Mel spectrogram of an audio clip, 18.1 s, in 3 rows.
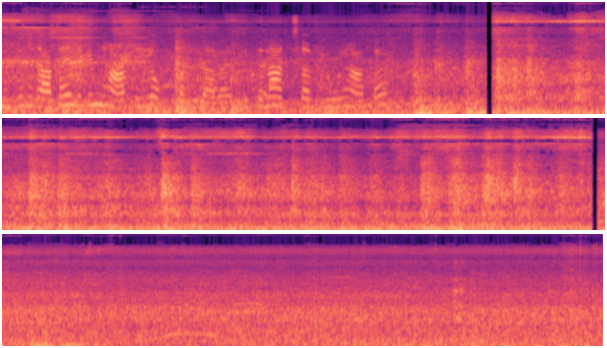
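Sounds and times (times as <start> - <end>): train wheels clattering over rail joints: 4.0 - 12.0.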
